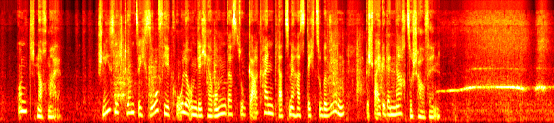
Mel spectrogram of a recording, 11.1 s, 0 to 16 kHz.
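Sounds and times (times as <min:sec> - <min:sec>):
speech: 0:00.4 - 0:01.3, 0:02.0 - 0:09.0
steam locomotive whistle as it comes to a stop: 0:08.8 - 0:11.0.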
